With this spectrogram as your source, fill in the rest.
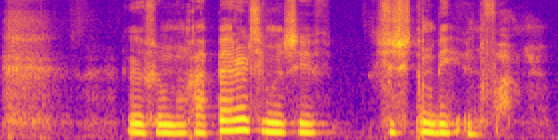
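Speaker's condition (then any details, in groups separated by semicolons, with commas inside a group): Down syndrome; trisomy 21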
